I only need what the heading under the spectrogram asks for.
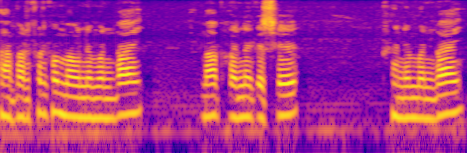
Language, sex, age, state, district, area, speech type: Bodo, male, 60+, Assam, Chirang, rural, spontaneous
